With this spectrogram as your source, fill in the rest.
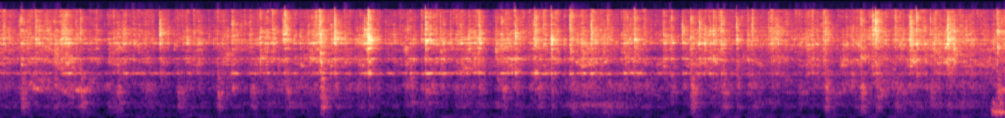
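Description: A bar spoon stirs a Gibson cocktail over ice until chilled, giving a steady run of light metallic clinks and swirling rattles that carries on without pause.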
